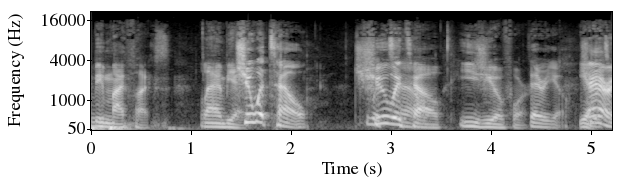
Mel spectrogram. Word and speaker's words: Ejiofor: Chitwell Ejiofor? Chiwelte Ejiofor. Ejiofor. Yes, thank you. I still can't do it, but Christopher Lambier, that could be my flex. Lambier. Chiwetel Ejiofor.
